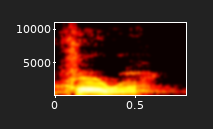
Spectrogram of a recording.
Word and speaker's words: chara: I listened to someone pronounce this, and it's very throaty. It's the word chara. Chara.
